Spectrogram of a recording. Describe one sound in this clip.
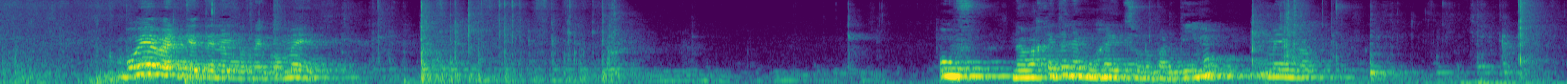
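A teenage girl speaks with animation close by.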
